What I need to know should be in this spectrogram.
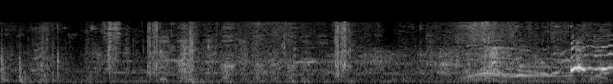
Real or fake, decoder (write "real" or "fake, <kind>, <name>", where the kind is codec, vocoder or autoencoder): real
